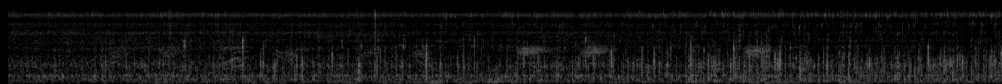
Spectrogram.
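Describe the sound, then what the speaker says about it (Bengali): Mustard curry broth with bhola fish comes to a rolling boil in a pan, a steady dense bubbling and popping that runs unbroken at moderate loudness and stays close, with no voices. "ঝোল ফুটে উঠেছে, এবার আমি এক এক করে মাছগুলো দিয়ে দেব।"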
